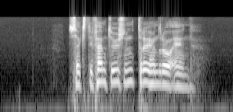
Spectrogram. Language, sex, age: Norwegian, male, 31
